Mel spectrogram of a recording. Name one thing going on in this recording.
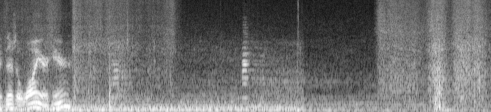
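Plastic bags rustle and crinkle close by.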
